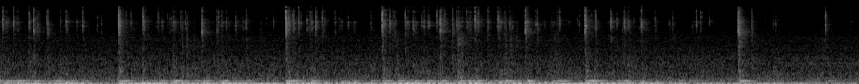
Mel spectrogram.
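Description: Computer keyboard typing: irregular quick runs of key clicks, with a low hum underneath.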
